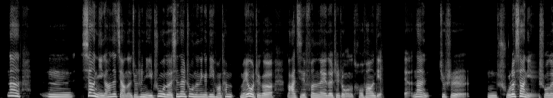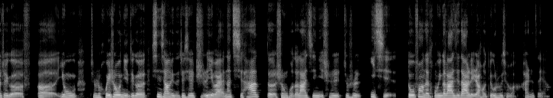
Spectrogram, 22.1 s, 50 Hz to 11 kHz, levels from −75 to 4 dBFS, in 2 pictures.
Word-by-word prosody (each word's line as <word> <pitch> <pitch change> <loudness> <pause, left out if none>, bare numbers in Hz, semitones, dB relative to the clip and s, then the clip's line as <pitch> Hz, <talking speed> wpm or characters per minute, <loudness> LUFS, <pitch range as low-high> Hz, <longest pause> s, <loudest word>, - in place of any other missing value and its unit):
那， 335 -4 +3 0.6
嗯， 230 -3 0 0.2
像 330 -5 +4
你 195 -4 +1
刚 220 +5 0
才 265 - +2
讲 230 -6 0
的 160 - -3
就 215 +4 -4
是 225 +2 -1
你 195 -6 +1
住 275 +7 +1
的 220 -3 +2
现 260 +6 0
在 270 0 +3
住 265 0 0
的 230 -2 0
那 230 - -1
个 220 - 0
地 230 0 0
方， 200 -2 -2
它 255 +6 -4 0.2
没 200 +2 -1
有 275 -1 +7
这 210 - -2
个 175 -3 +2 0.3
垃 200 0 +2
圾 205 +1 -2
分 205 0 -2
类 210 -2 +1
的 185 0 +2
这 195 +2 -4
种 175 -3 -3
投 180 -1 -6
放 195 -1 +1
点， 165 - -3 0.6
那 235 -4 0 0.3
就 230 - -4
是， 200 +4 -3 0.3
嗯， 185 -2 -3
除 205 +4 -3
了 260 +2 +8
像 270 -1 +5
你 100 - -6
说 205 -1 -4
的 200 0 0
这 195 -2 -2
个 - - -1
分 - - -5
呃， - - -2
用 200 -6 -2 0.3
就 195 - -6
是 185 - -1
回 200 +3 +4
收 220 0 +5
你 190 -6 +1
这 185 - -2
个 175 0 +1
信 235 -3 +1
箱 210 0 +3
里 - - 0
的 165 - -7
这 185 - -2
些 190 +1 -1
纸 185 -1 -2
以 205 - +2
外， 165 -1 +2
那 220 +1 -1
其 200 -1 -2
它 225 +4 +3 0.2
的 180 - 0
生 195 0 -3
活 180 - -5
的 170 - -1
垃 175 0 +4
圾 175 0 -4
你 170 0 -2
是 180 -1 -4
就 185 - -5
是 180 -2 -4
一 225 -3 0
起 395 - -4 0.2
都 205 -1 +5
放 220 0 +1
在 200 - +3
同 175 -3 -2
一 180 - +1
个 205 - +3
垃 195 -1 +6
圾 195 +2 -2
袋 200 -2 +6
里， 170 - +1
然 - - +2
后 - - -5
丢 175 +1 -2
出 180 -1 -4
去 - - -10
吗？ - - -10
还 180 - -8
是 200 -4 -10
怎 - - -14
样？ 285 - -20
200 Hz, 275 characters per minute, -21 LUFS, 185-225 Hz, 0.6 s, 了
